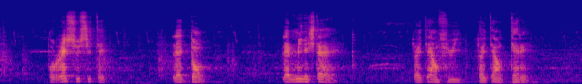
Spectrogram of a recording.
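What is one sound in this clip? A man preaches with animation through a microphone and loudspeakers, in short bursts.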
